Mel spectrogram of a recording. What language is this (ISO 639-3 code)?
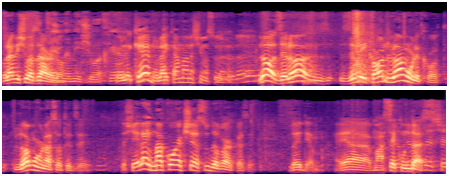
heb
